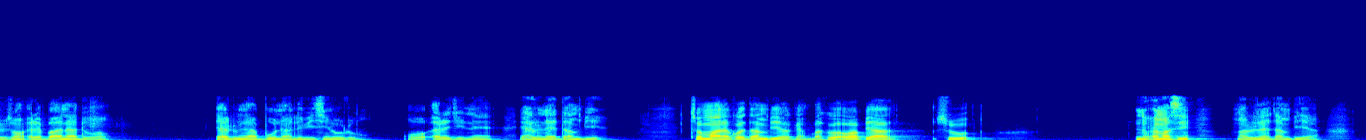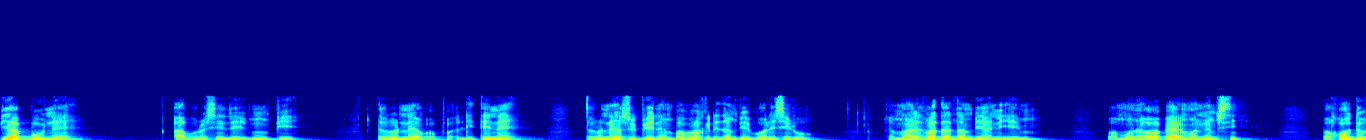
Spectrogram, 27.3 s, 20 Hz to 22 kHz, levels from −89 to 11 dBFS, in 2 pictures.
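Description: Dolby Digital compression, throughout: the speech is dull, with nothing above 6.9 kHz and rough, fluttering noise, likely from heavy coding at a very low bitrate near 48 kbps.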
